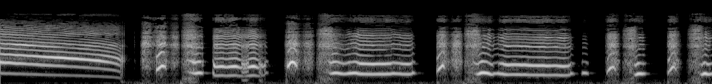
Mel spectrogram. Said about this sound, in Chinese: 他忍不住大哭起来。树枝上的小麻雀听到哭声，飞了过来。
